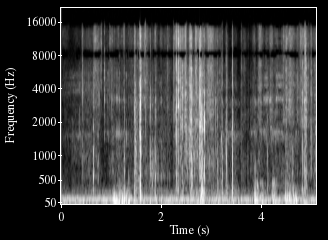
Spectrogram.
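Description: A paper insert rustles as fingers handle it.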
